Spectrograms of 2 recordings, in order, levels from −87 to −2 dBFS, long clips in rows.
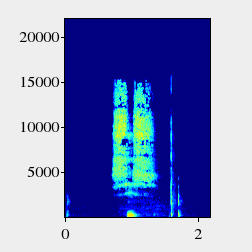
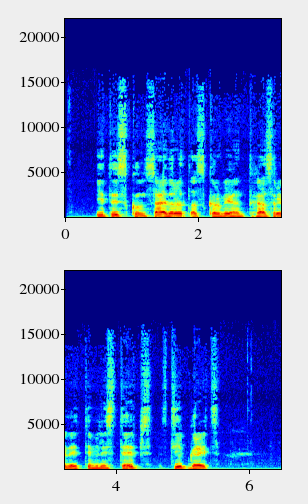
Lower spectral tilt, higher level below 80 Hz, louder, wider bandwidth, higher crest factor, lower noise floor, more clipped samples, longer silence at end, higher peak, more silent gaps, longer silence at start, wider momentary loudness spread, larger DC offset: second, -1 dB/octave vs -7 dB/octave; second, -76 dBFS vs -46 dBFS; second, -28 LUFS vs -15 LUFS; about the same, 16 kHz vs 15.5 kHz; first, 22 dB vs 14 dB; first, -83 dBFS vs -50 dBFS; neither; second, 0.55 s vs 0.95 s; second, -14 dBFS vs 0 dBFS; neither; first, 0.7 s vs 0.5 s; first, 21 LU vs 9 LU; neither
